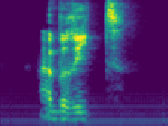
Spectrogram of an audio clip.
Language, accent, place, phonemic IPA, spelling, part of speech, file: French, France, Lyon, /a.bʁit/, abrites, verb, LL-Q150 (fra)-abrites.wav
- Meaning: second-person singular present indicative/subjunctive of abriter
